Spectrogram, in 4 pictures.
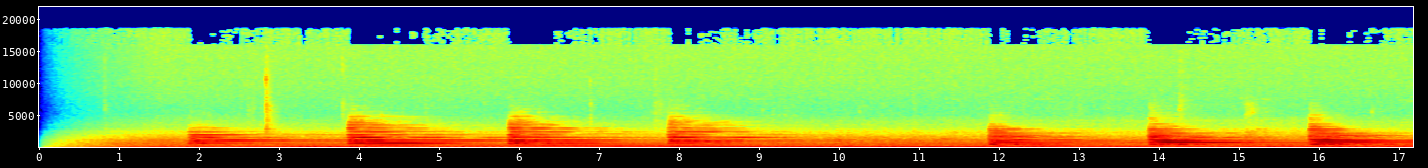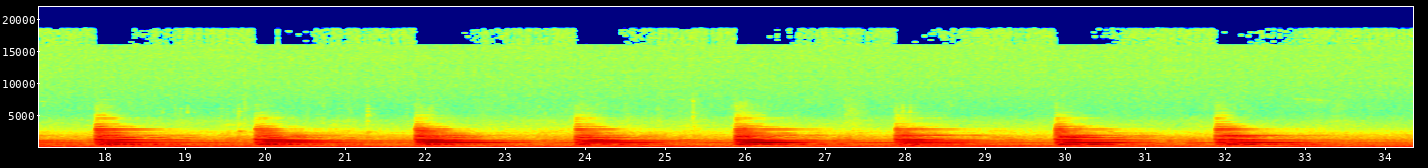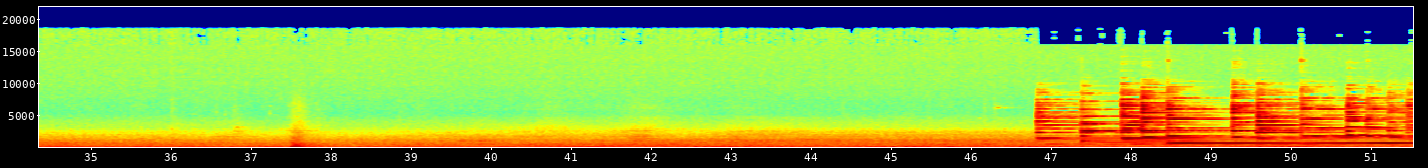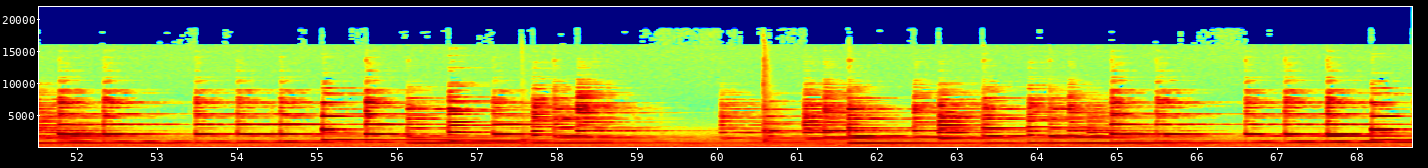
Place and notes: Evangelische Stadtkirche (Protestant City Church), Ambrosius-Vaßbender-Platz, Remscheid, Deutschland (Germany) - Glockenspiel - Carillon
Das Glockenspiel der Evangelischen Stadtkirche spielt mehrmals täglich zur vollen Stunde Lieder. Das Repertoire reicht von spirituellen Liedern bis hin zu Volksmusik.
The carillon of the Evangelische Stadtkirche (Protestant City Church) plays songs several times a day on the hour. The repertoire ranges from spiritual songs to folk music.
GW
Nordrhein-Westfalen, Deutschland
